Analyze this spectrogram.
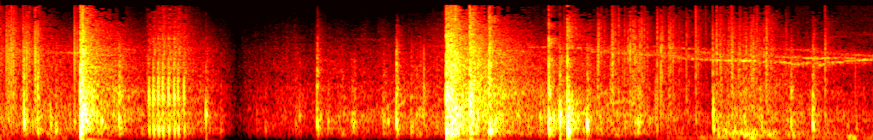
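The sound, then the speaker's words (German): Bangs and crackles of fireworks and firecrackers going off in quick irregular bursts, some loud, others sharper, with a faint whistling tone trailing through the end. “Aber durch das Verkaufsverbot von Pyrotechnik werden Böllerfans hohe Hürden gesetzt.”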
